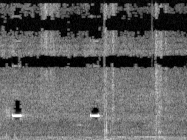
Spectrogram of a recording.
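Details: Old LG washer standing slightly tilted, running in spin mode: a steady low hum of the drum spinning evenly and two short high panel beeps.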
